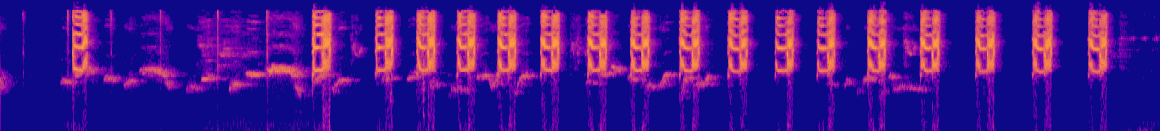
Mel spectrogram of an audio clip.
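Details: Lovebird giving a lure call to prompt long ngekek from other lovebirds: soft twittering at first, then a steady run of harsh, buzzy high notes repeated a little over twice a second.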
